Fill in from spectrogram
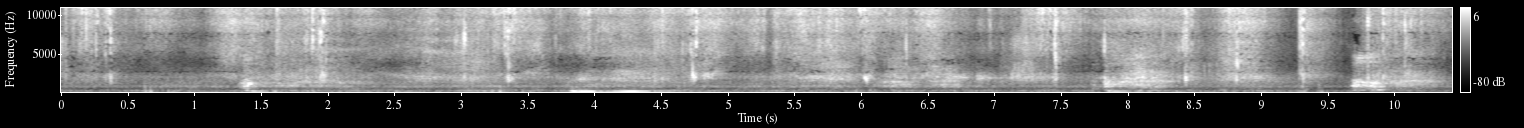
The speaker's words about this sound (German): sieht man die Leute aber auch komplett und man hört auch mal so ein leiseres oder lauteres Stöhnen.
